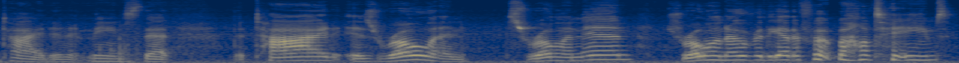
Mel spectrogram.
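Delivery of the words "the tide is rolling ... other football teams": rising, loud and fired up; a fan loudly bragging with a laugh; excited fan. Real, not acted. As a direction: cheer the team on like a proud fan. Hyping her team's war cry.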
